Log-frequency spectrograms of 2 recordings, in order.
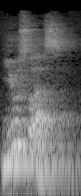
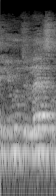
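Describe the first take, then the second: First: यूजलेस drawn out as yoos-las; las ending. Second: यूजलेस as yooj-less, with a j; common less ending. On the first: Teacher modelling useless for learners, las ending. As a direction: end यूजलेस on a short "las". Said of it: "लेस का लस". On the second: Teacher showing how everyone says it, less ending. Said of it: "वैसे यूजलेस बोलते हैं सभी". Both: Shown as a demonstration.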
